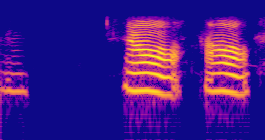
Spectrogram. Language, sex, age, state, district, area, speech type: Assamese, female, 18-30, Assam, Charaideo, rural, conversation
